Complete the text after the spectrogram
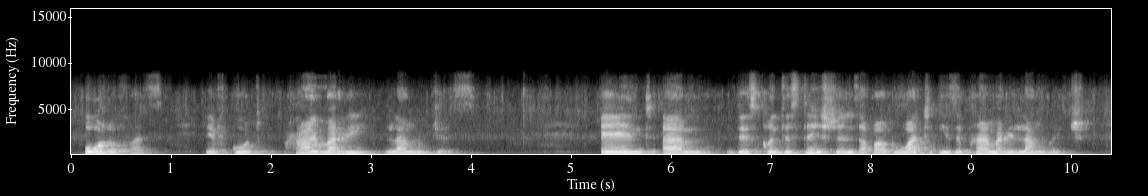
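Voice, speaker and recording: A woman with a South African accent speaks at a very slow pace, her pitch fairly low with ordinary variation. There is audible room echo. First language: isiXhosa. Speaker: professor. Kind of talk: lecture. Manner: halting, many fillers and repeats.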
